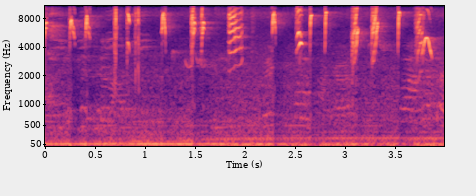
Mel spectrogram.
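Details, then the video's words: Melodious sunbird chatter aimed at drawing responses from other sunbirds: quick sharp high chirps and short descending twitters in close succession, with a low droning hum behind. "SEMUA BURUNG KOLIBRI NINJA AKAN NYAUT DENGAN SUARA KONIN INI"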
